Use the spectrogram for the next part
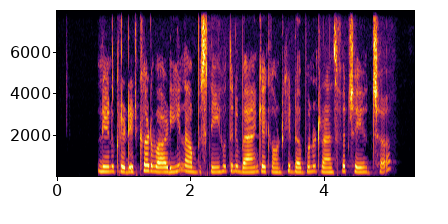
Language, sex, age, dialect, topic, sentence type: Telugu, female, 18-24, Utterandhra, banking, question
